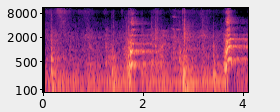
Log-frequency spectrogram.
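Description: Year-old Belgian Malinois police-dog prospect barking at a decoy in a bite suit, a few sharp barks with the loudest near the middle and just before the end.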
